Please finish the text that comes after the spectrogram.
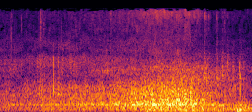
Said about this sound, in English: There's a dump truck.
